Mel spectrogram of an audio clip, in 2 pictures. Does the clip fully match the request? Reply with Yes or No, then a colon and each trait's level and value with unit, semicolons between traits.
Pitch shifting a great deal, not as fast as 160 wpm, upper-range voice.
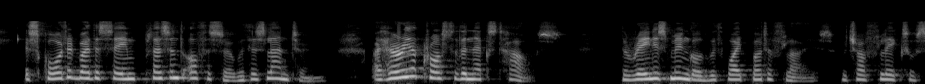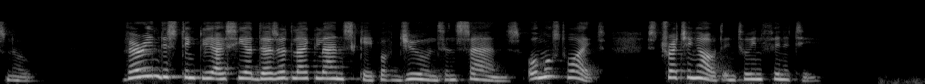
No: average, 4.9 semitones; average, 150 wpm; very high, 250 Hz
